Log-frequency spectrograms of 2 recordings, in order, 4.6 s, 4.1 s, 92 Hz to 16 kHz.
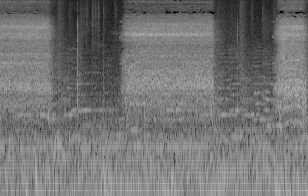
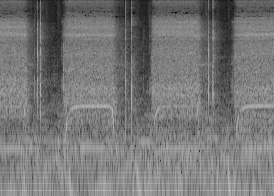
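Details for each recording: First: Sunc S12 12 V cordless drill, battery fitted: three short bursts of harsh, rough motor whine. The speed selector sticks between speeds and must be pushed forward again to engage. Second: Sunc S12 12 V cordless drill in reverse: three short trigger pulls, each a clean whine rising and falling with no grinding or catching. Reverse drive works with no problem.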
